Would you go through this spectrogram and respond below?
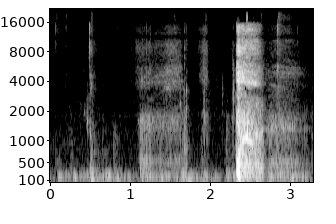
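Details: Adult taking cannabis "blinker" hits: faint breathy throat sounds, then a single sharp harsh irritant cough after inhaling smoke.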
